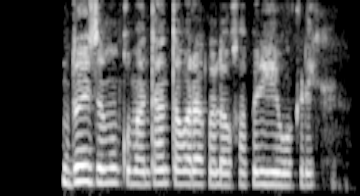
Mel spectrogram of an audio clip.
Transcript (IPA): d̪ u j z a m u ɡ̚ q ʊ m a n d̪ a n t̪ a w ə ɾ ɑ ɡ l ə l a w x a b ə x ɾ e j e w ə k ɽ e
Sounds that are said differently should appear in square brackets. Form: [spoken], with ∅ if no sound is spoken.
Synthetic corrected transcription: d̪ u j z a m u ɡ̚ q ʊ m a n d̪ [ɑ] n t̪ a w ə ɾ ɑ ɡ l ə l a w x a b ə [∅] ɾ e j e w ə k ɽ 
